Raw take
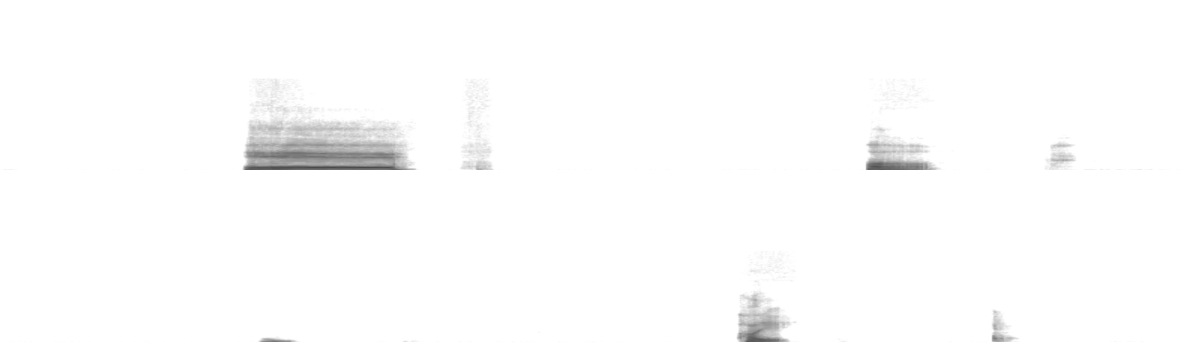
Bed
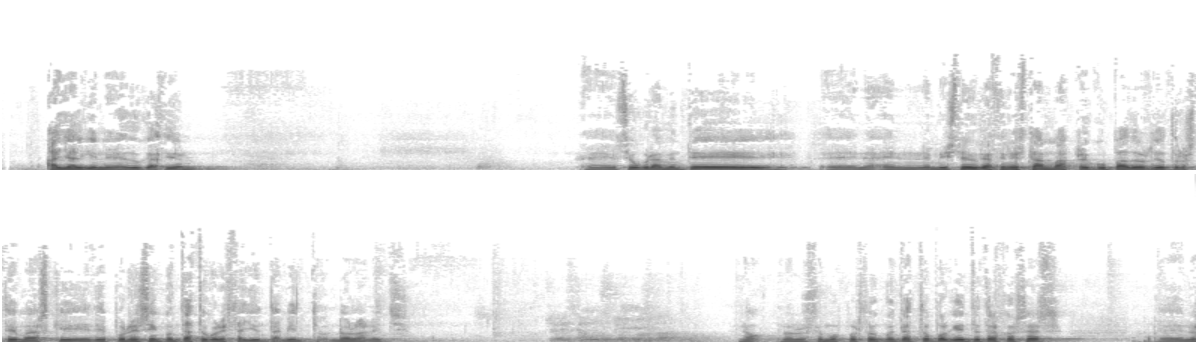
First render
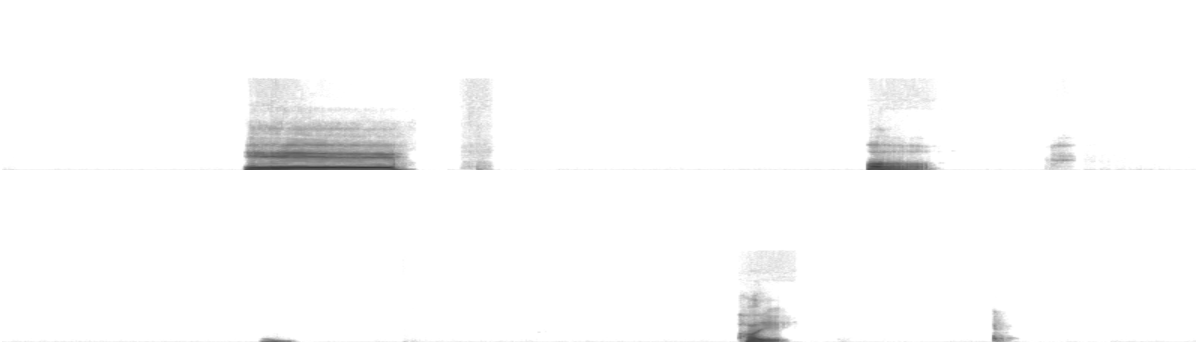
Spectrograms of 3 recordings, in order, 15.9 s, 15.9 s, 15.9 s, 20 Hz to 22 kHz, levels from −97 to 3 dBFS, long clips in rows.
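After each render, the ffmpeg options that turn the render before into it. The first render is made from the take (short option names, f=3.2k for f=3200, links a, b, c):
-af "volume=7dB"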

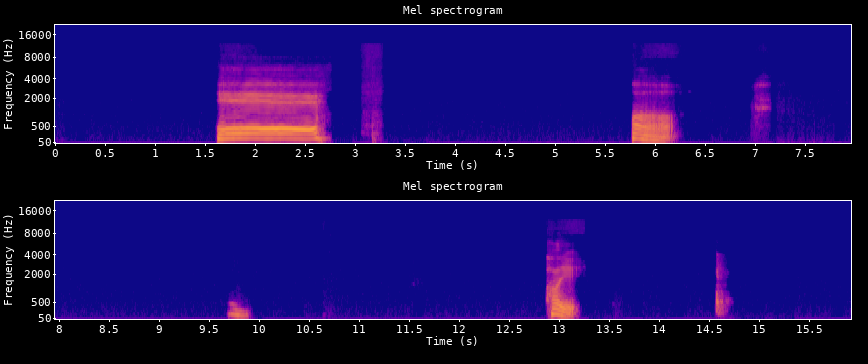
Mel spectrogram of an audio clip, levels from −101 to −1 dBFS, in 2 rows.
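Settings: -af "alimiter=limit=-21.5dB:level=0:latency=1:release=97"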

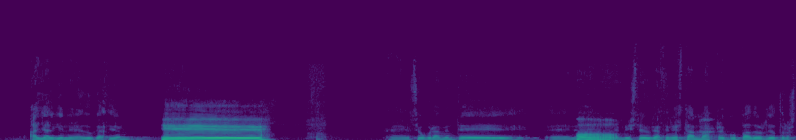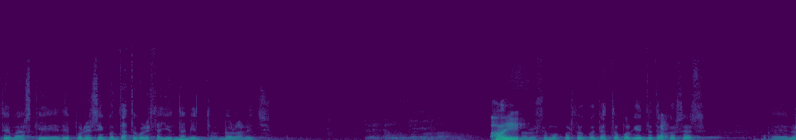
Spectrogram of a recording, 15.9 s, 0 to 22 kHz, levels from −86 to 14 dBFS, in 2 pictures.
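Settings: -filter_complex "[1:a]volume=-12dB[a];[0:a][a]amix=inputs=2:normalize=0"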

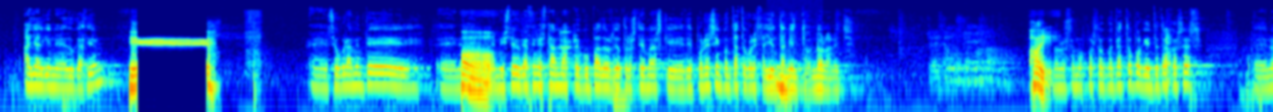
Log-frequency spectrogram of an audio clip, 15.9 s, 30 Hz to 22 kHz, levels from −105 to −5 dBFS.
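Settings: -filter_complex "[0:a]asettb=1/sr,asplit=3[a][b][c];[a]atrim=end=1.714[d];[b]atrim=start=1.71:end=2.59,asetpts=PTS-STARTPTS,afade=t=in:d=0.004:c=qsin,afade=t=out:st=0.876:d=0.004:c=qsin,asuperpass=centerf=1800:order=8:qfactor=3.6[e];[c]atrim=start=2.586[f];[d][e]acrossfade=d=0.004:c1=hsin:c2=qsin[g];[g][f]acrossfade=d=0.004:c1=qsin:c2=hsin,asettb=1/sr,asplit=3[h][i][j];[h]atrim=end=9.584[k];[i]atrim=start=9.58:end=10.29,asetpts=PTS-STARTPTS,afade=t=in:d=0.004:c=qsin,afade=t=out:st=0.706:d=0.004:c=qsin,acontrast=64[l];[j]atrim=start=10.286[m];[k][l]acrossfade=d=0.004:c1=hsin:c2=qsin[n];[n][m]acrossfade=d=0.004:c1=qsin:c2=hsin,asplit=3[o][p][q];[o]afade=t=out:st=13.04:d=0.02[r];[p]acompressor=threshold=-43dB:ratio=4:attack=3.2:release=140:knee=1:detection=peak,afade=t=in:st=13.04:d=0.02,afade=t=out:st=13.57:d=0.02[s];[q]afade=t=in:st=13.57:d=0.02[t];[r][s][t]amix=inputs=3:normalize=0"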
